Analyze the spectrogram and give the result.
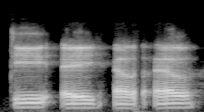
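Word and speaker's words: Tallós: I will tell you the Hungarian name. It's spelled Tallos, Tallos. Oh, that's good, Tallos.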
